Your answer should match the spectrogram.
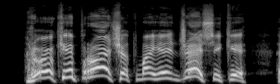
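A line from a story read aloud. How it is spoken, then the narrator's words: Grandfather barking. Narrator (Russian): рявкнул дедушка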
